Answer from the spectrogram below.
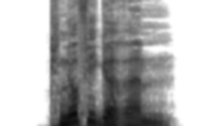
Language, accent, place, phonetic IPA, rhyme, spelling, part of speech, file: German, Germany, Berlin, [ˈknʊfɪɡəʁəm], -ʊfɪɡəʁəm, knuffigerem, adjective, De-knuffigerem.ogg
- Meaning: strong dative masculine/neuter singular comparative degree of knuffig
